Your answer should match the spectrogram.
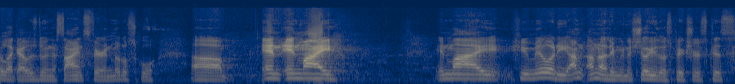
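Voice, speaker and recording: A man's voice: fairly high pitch, pushed and bright. A man in his thirties who grew up in Puerto Rico, preaching a sermon with earnest, self-deprecating asides and frequent restarts. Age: 30s. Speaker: pastor.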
